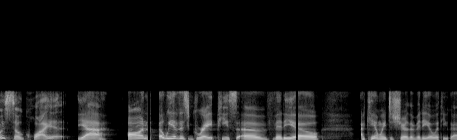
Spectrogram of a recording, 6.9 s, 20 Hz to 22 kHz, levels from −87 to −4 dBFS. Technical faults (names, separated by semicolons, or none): packet loss on an ADPCM call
